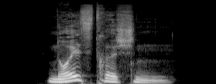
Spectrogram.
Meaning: inflection of neustrisch: 1. strong genitive masculine/neuter singular 2. weak/mixed genitive/dative all-gender singular 3. strong/weak/mixed accusative masculine singular 4. strong dative plural
- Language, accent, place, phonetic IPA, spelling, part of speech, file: German, Germany, Berlin, [ˈnɔɪ̯stʁɪʃn̩], neustrischen, adjective, De-neustrischen.ogg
